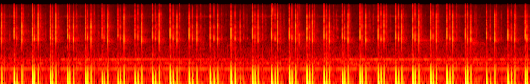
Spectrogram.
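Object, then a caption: Small plastic bottle with plastic cap. A small, hollow white plastic bottle with a yellow plastic cap is held in one hand and tapped rapidly with fingernails. The result is a fast, uneven stream of short, dry clicks with a dull low thump beneath them and almost no ring, over a faint steady low hum.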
